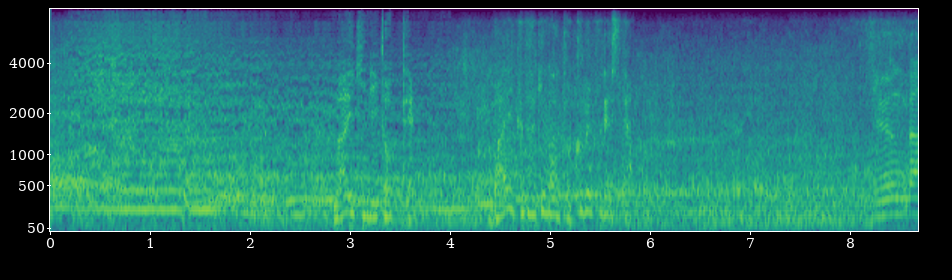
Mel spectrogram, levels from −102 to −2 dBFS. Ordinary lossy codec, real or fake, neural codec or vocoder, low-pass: Opus, 16 kbps; fake; codec, 16 kHz, 16 kbps, FunCodec, trained on Chinese and English, 50 frames a second; 7.2 kHz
